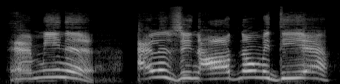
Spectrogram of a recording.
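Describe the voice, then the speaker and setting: A reader voicing a determined teenage boy who talks in a hurried, urgent way in an audiobook. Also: medium pitch, big pitch swings, vocal fry, a bit bright, slightly rough, dry recording, studio quality, voice pushed up, heavily acted. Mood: coaxing. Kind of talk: audiobook reading.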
